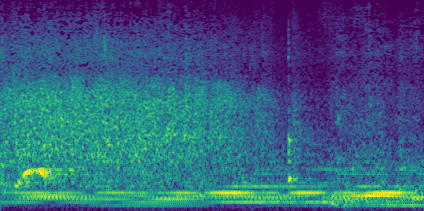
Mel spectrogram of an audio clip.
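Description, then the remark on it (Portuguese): A large crowd applauds loudly and steadily for Jesus for several seconds, a dense wash of clapping over a sustained low musical drone. “Dá um aplauso bem forte para Jesus.”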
